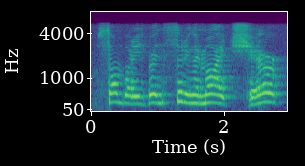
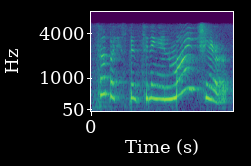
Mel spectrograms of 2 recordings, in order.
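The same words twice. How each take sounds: First: It is growled gruffly. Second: It is cried out upset.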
